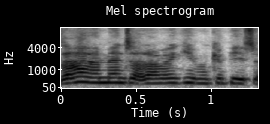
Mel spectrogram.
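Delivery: put-on drugged-sounding rapid speech. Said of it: "talking faster and faster and faster".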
